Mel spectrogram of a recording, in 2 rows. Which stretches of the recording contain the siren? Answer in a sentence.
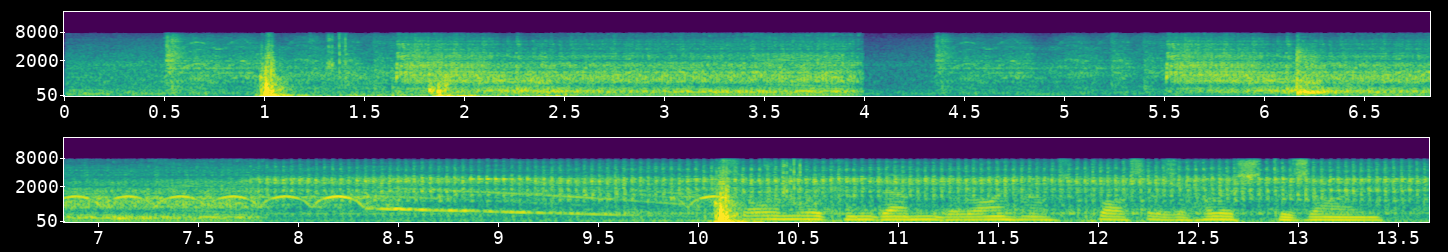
You can hear the siren from 6.8 to 10.2 s.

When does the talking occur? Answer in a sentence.
The talking can be heard from 10.0 to 13.6 s.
